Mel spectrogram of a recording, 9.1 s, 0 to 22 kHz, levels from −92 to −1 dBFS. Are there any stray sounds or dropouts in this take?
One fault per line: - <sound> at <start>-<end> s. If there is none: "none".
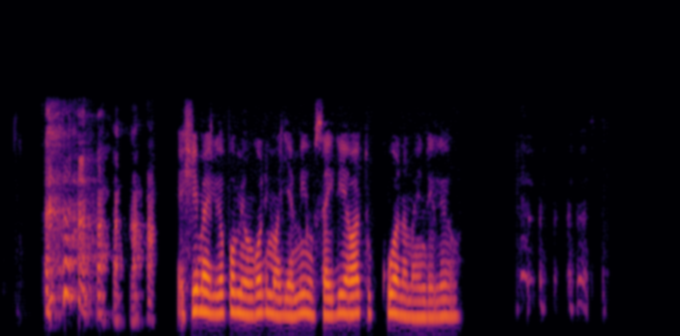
- laugh at 0.6-2.1 s
- cough at 6.9-8.1 s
